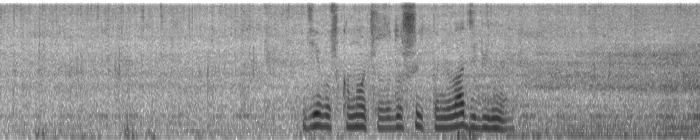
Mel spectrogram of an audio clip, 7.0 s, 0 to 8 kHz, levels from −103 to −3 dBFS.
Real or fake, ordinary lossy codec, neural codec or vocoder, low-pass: fake; none; vocoder, 44.1 kHz, 80 mel bands, Vocos; 7.2 kHz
